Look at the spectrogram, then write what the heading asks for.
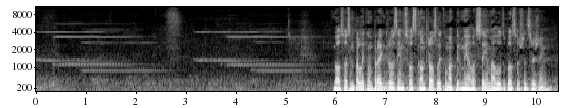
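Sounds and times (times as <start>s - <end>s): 
faint murmur: 0.0s - 6.0s
parliament chamber electric bell rung before a vote: 0.0s - 6.5s
speech: 6.0s - 10.4s.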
